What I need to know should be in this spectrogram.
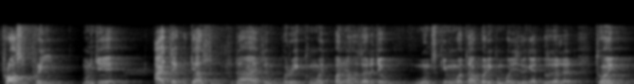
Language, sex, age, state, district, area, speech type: Goan Konkani, male, 45-60, Goa, Murmgao, rural, spontaneous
